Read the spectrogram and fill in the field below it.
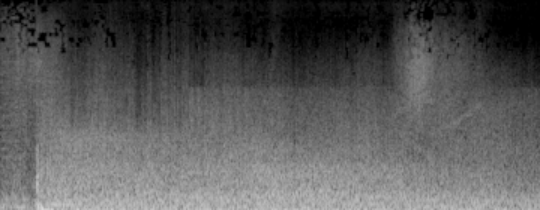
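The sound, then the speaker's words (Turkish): The atomic bomb carried to Hiroshima by the Enola Gay: a sudden loud detonation followed by a massive, sustained low rumble that roars on for several seconds without fading, with no voices. “Atom bombası Aynı zamanda nükleer döneminde kapısını araladı.”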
